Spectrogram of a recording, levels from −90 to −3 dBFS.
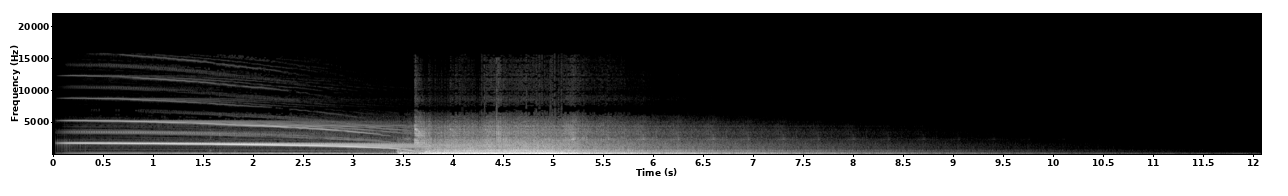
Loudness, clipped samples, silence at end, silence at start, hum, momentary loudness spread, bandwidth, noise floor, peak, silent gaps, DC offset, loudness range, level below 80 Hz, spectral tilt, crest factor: -14 LUFS; under 0.1%; 4.3 s; 0.05 s; none; 19 LU; 9.2 kHz; -69 dBFS; 0 dBFS; none; under 0.1%; 17 LU; -34 dBFS; -8.5 dB/octave; 16 dB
